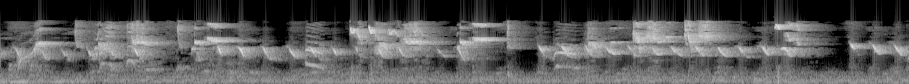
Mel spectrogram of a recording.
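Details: Oriental magpie-robin, male, singing hard with tail opened: fast continuous medley of descending whistled slurs, scratchy trills and high squeaky notes, packed closely with few gaps.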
